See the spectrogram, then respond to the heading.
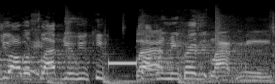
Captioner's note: beep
